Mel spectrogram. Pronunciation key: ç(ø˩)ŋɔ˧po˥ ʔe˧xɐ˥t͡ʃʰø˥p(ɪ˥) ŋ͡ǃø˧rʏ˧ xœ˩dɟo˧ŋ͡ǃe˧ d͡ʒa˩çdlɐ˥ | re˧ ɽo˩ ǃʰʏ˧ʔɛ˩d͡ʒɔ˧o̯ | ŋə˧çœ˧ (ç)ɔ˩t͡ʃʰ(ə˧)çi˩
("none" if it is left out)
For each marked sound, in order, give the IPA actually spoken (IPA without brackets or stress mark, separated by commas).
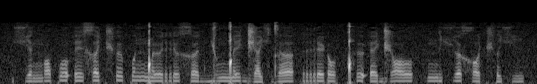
ɛ˩, ə˥, x, ə˩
